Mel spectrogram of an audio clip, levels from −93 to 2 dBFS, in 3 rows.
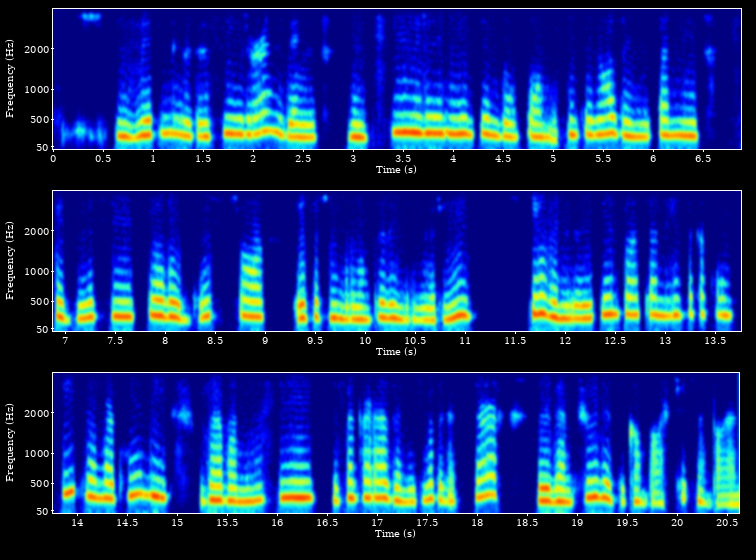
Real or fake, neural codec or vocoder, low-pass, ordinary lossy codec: fake; codec, 24 kHz, 0.9 kbps, WavTokenizer, small release; 3.6 kHz; Opus, 24 kbps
